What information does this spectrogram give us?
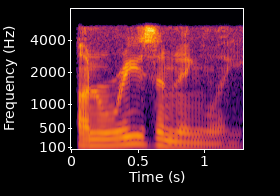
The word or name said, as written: unreasoningly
